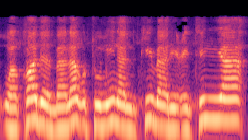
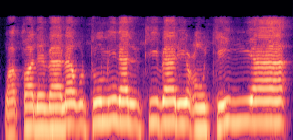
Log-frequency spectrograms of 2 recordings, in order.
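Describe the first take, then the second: First: Said in the usual way. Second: Slow chanted verse with عتيا said "utiyya"; measured recitation, u after the ayn in عتيا. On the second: Shown as a demonstration. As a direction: round the first vowel of عتيا to u. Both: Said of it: "ضم العين".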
